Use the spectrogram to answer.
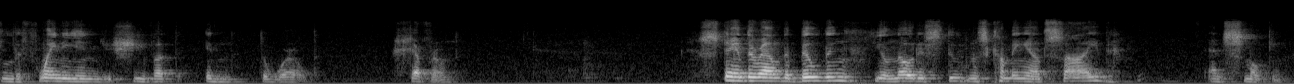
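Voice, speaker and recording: A man's voice: medium pitch, slight background noise, low-quality recording. An older man with an American accent teaching an informal Torah class, emphatic and opinionated, repeating phrases for emphasis and dropping in Hebrew terms. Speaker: rabbi giving a Torah class.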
